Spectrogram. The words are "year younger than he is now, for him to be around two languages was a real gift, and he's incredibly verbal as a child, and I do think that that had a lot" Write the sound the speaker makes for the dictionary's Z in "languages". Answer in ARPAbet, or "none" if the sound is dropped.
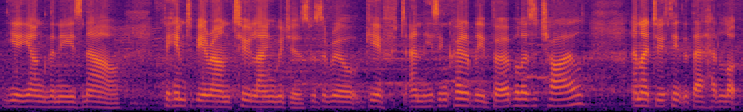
Z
